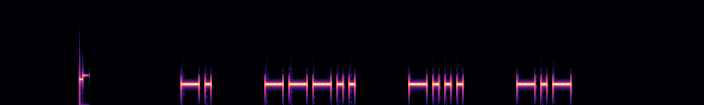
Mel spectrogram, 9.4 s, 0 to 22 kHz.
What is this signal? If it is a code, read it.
Morse code, heard as a keyed tone, about 15 wpm, spaced as for 9 wpm, 700 Hz. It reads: N8BK
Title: USA Call Signs - 4 Characters - 3x Character Spacing - 15wpm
